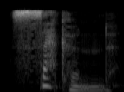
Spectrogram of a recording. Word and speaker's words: second: this first syllable so repeat after me sec sec so you might feel that little click there for the syllable two then we've got that weak schwa so it's very short and then an um which is up in the nose and a d which is voiced so building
